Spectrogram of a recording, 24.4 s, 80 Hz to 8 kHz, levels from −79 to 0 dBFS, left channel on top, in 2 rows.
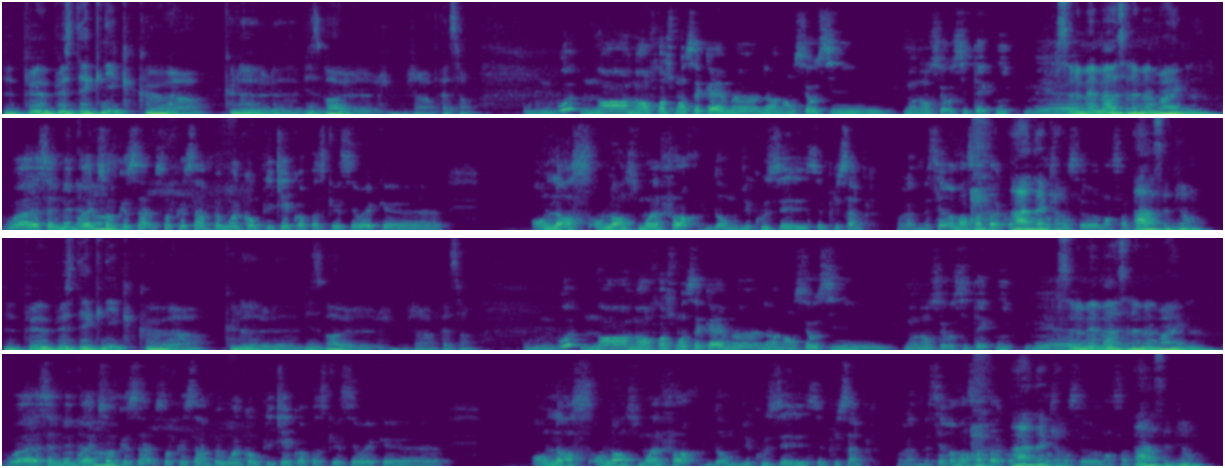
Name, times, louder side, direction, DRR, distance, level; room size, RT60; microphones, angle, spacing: voice 1, 0.0-4.7 10.4-12.2 13.0-13.4 21.9-22.9 23.5-24.2, left 2 dB, 60° left, 0.9 m, -27 dB
voice 2, 5.2-11.2 12.2-16.9 17.5-20.9 21.2-22.4 22.6-23.8, left 3 dB, 25° left, 0.4 m, -33 dB
6.3 x 2.9 x 2.8 m
head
